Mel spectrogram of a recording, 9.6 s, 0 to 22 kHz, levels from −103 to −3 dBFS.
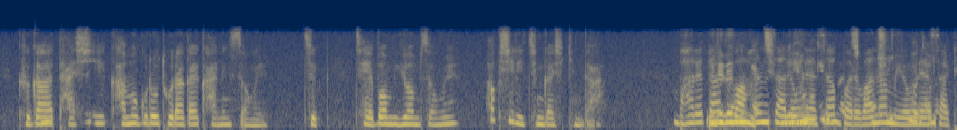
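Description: From 7.24 s to the end, the speech is suppressed in double talk. The level sinks and comes back in uneven pieces, falling by roughly 25 dB at its deepest. Parts of the talker drop away almost entirely. This is likely an echo canceller meeting speech from both ends at once. It could not tell the local talker from the loudspeaker echo, so it turned everything down.

Echo leak appears twice inside that stretch, at 7.98 to 8.11 s and at 9.22 to 9.36 s. Each is a short scrap of the voice coming back 380 ms late. The first is about as loud as the speech itself. The second is a little quieter. The likely cause is a far end on loudspeaker whose canceller let part of its microphone pickup through, so the voice returned as an echo.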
